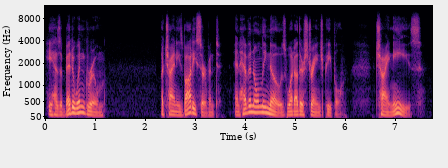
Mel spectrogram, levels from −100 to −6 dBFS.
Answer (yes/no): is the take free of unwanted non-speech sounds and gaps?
yes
